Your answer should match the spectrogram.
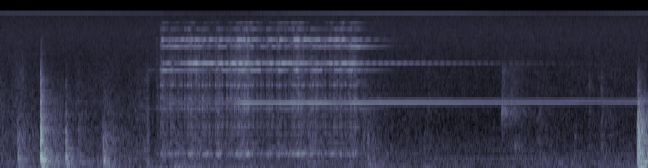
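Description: Telephone bell ringing once for about two seconds, leaving a faint lingering tone. It is preceded by a few sharp knocks, the loudest sound here.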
